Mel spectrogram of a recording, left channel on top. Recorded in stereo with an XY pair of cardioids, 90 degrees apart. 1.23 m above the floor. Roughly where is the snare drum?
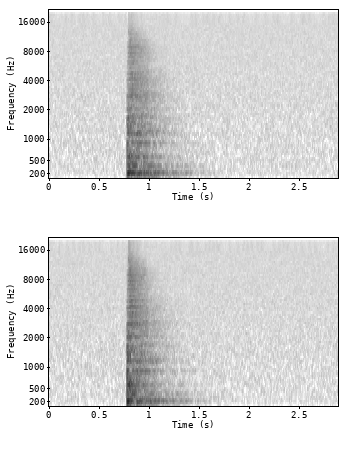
Ahead right.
